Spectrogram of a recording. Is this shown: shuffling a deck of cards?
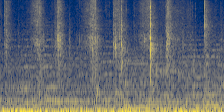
yes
